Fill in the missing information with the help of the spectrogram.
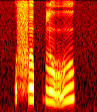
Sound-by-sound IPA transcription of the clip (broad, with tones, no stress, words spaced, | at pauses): fə˦˥p̚ lṵ˧˥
